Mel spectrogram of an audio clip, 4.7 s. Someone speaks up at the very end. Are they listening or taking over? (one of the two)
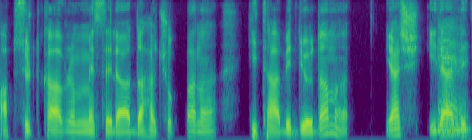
listening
